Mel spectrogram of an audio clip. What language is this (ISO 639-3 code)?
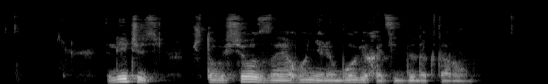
bel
